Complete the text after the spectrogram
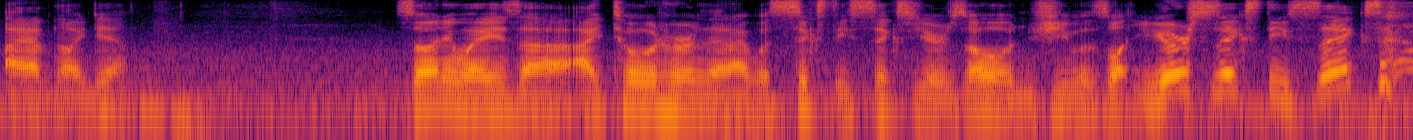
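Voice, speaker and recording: Fairly quick man's voice with an American accent amid noticeable background noise. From United States. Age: 60s. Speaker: retired vlogger. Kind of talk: casual vlog monologue. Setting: in a car. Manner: hesitant, many fillers.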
